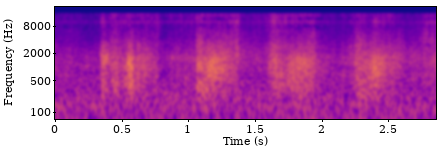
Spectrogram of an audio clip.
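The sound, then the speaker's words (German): Footsteps climb from a slippery path up onto snow, a few soft, crunching steps at an unhurried, uneven pace, fairly quiet, with no talk. “Nein, wir gehen auf den Schnee, komm. Wir gehen auf den Schnee. Wir gehen auf den Schnee rauf.”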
